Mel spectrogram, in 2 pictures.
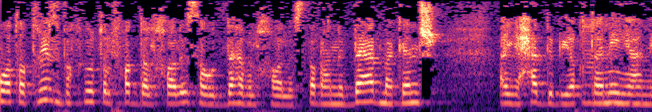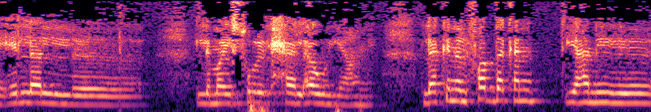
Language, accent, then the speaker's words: Arabic; Upper Egypt, Egypt; يعني احنا عندنا في الصعيد مفيش ست متجوزة ما معهاش حجاب.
